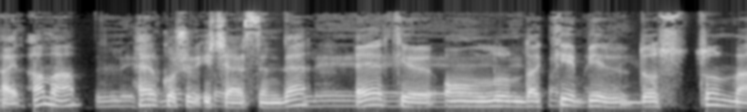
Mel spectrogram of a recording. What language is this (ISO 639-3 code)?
tur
